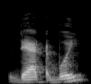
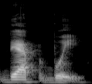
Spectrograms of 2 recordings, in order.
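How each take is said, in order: First: The word 'that' ends in a t sound. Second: The word 'that' ends in a p sound. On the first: "actual pronunciation is" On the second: "assimilated pronunciation is"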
